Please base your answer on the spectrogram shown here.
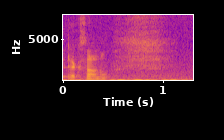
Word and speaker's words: Texano: Yeah, they actually spell it Texano, because that's how my Zoom Text app reader pronounces it. They don't say Tejano, they say Texano.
